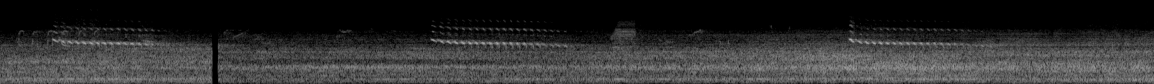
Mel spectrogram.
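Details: White-throated kingfisher singing from a roof: three rattling, descending trilled phrases about a second long, spaced roughly four seconds apart, over a steady low background hum.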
